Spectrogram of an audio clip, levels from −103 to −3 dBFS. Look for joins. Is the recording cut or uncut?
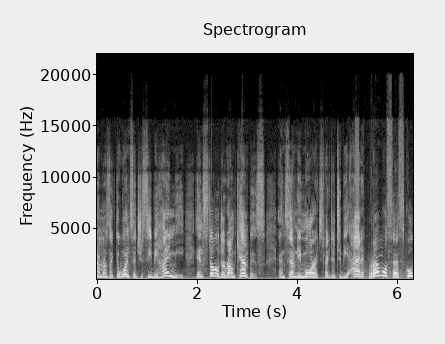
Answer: cut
